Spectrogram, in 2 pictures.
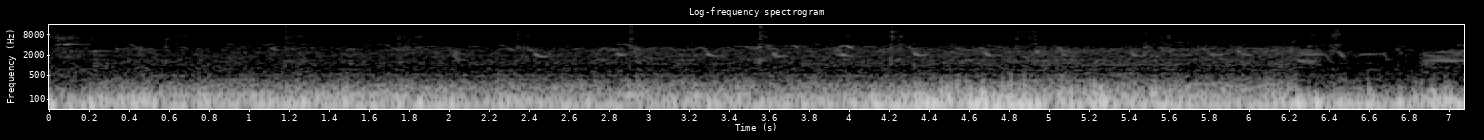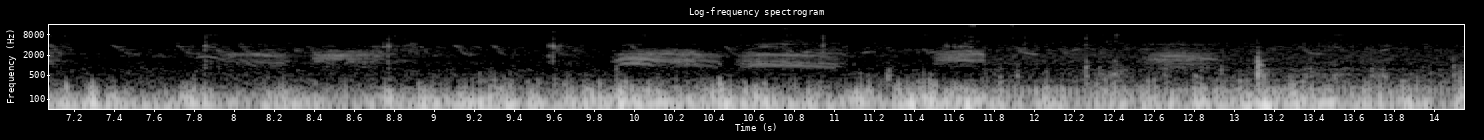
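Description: Birds cawing several times in the second half, over a low steady rumble, with a sharp knock near the end.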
